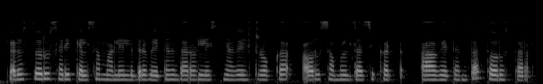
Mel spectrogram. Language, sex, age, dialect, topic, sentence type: Kannada, female, 25-30, Central, banking, statement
